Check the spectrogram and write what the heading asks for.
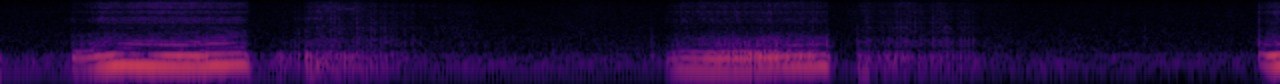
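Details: Dog snoring: loud, rough snores on each in-breath about every four seconds, quieter out-breaths between, quiet room.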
